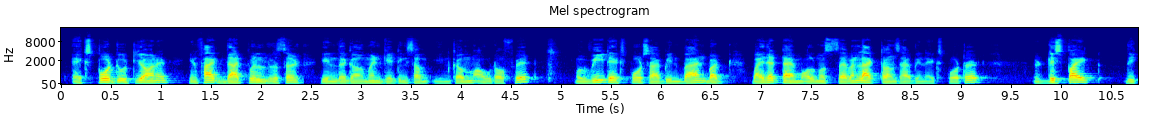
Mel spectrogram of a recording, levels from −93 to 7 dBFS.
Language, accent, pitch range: English, Indian, 110-130 Hz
